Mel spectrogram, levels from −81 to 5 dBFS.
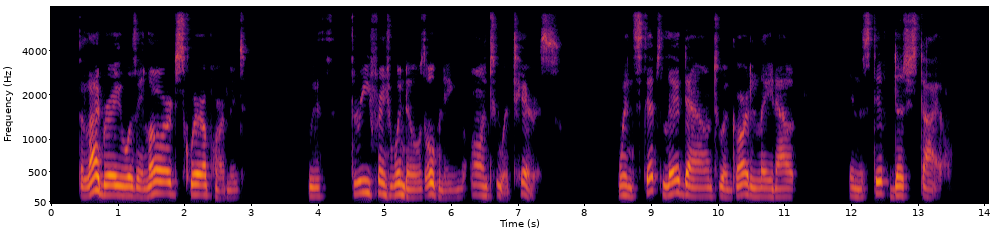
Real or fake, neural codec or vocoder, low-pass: fake; codec, 16 kHz, 16 kbps, FreqCodec, smaller model; 7.2 kHz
